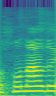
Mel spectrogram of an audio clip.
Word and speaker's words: Ronaldo: 그래서 이 R은 동네에 따라서 스페인어에서는 H 같은 발음을 냅니다. 됐습니까? 오케이. 그래서 호날두 is a soccer player.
